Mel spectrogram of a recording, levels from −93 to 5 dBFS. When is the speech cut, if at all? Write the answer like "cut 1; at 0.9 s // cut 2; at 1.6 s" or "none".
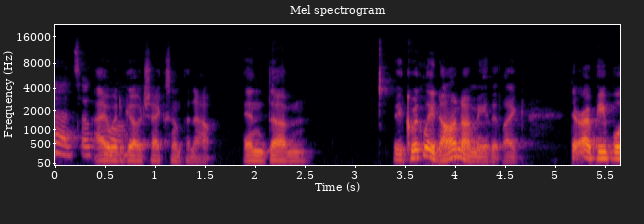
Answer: none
